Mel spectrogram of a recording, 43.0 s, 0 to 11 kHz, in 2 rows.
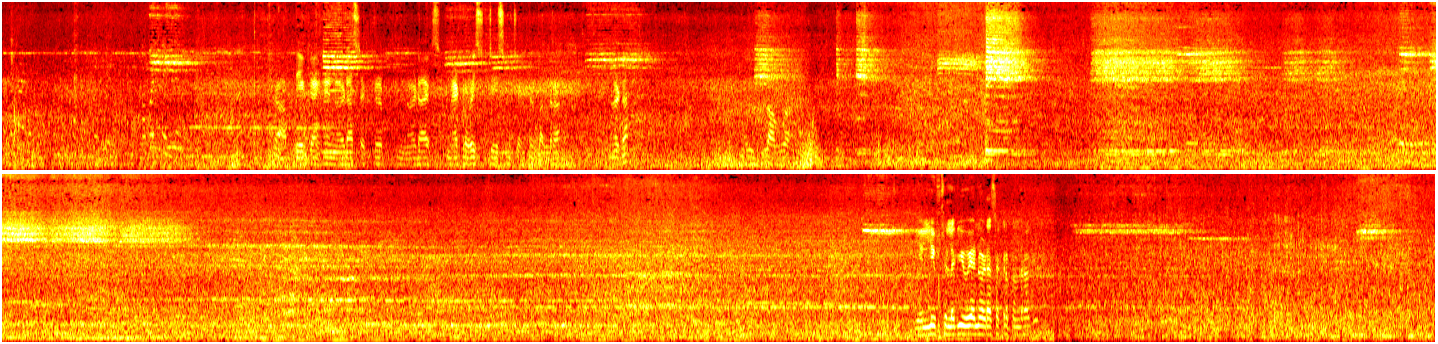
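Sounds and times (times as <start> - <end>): road traffic passing: 0.0 - 43.0
vehicle horns honking: 4.7 - 5.6, 14.0 - 15.6, 16.3 - 20.2, 34.4 - 35.2, 37.6 - 40.0, 41.8 - 42.6.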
